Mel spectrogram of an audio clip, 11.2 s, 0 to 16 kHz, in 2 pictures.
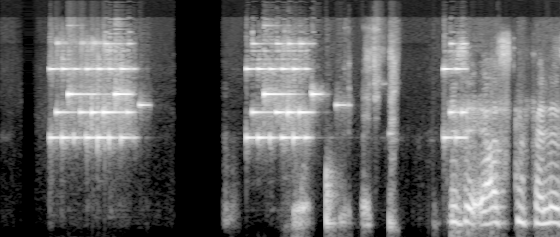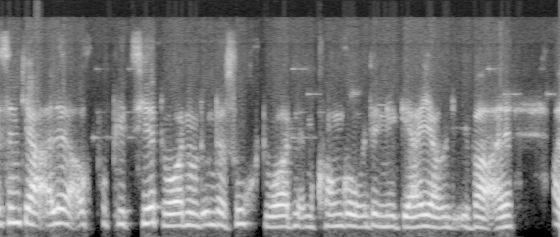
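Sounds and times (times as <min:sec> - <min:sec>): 
electronic mobile phone ringtone: 0:00.5 - 0:01.6, 0:02.4 - 0:03.4, 0:04.4 - 0:04.8
speech: 0:02.9 - 0:11.1.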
